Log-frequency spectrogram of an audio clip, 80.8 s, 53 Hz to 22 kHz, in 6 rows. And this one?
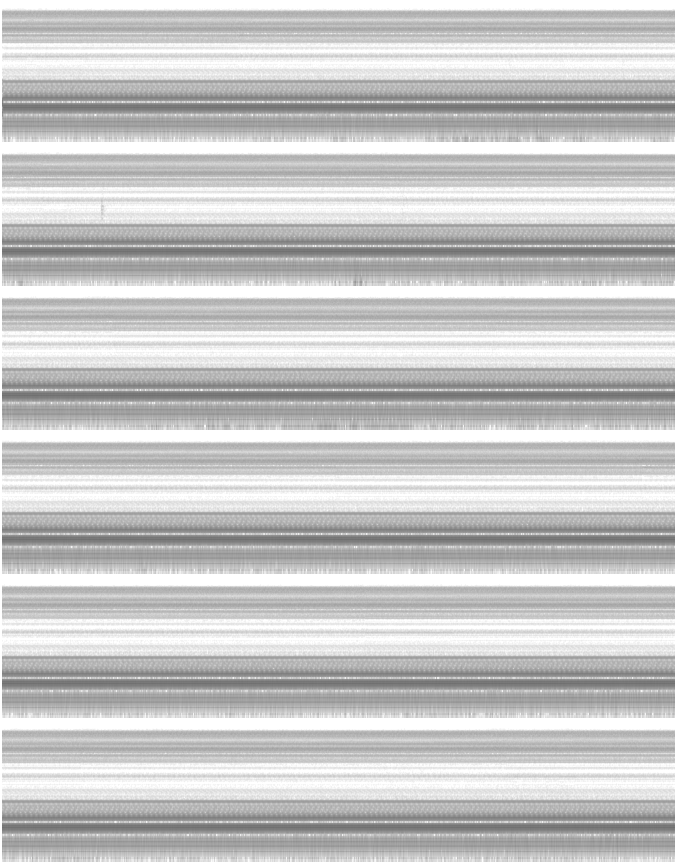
neon tube fluorescent light hum cu1
hum, neon, light, fluorescent, tube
